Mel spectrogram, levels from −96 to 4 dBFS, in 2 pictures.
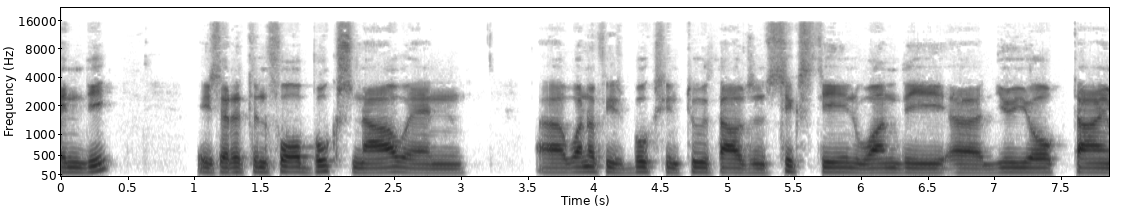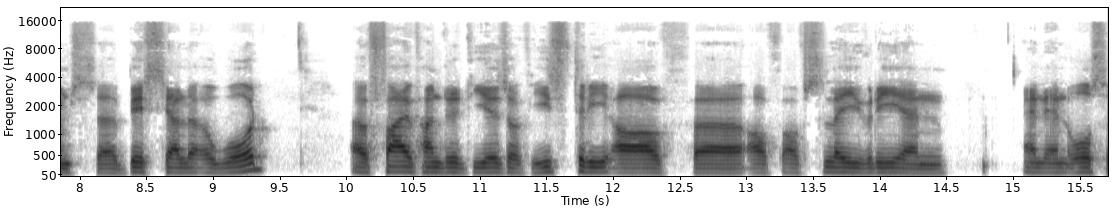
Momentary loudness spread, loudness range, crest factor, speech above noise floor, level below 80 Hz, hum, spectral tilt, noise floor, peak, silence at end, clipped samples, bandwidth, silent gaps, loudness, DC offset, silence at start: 8 LU; 2 LU; 16 dB; 52 dB; -66 dBFS; none; -5.5 dB/octave; -70 dBFS; -2 dBFS; 0 s; under 0.1%; 15.5 kHz; none; -19 LUFS; under 0.1%; 0 s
